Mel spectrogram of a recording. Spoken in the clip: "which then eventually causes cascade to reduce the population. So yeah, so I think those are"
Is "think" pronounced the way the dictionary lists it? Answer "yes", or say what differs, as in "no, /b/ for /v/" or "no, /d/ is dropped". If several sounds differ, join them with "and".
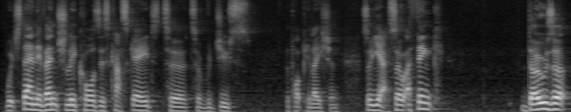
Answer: yes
